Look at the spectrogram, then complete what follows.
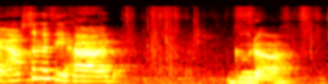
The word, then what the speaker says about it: Gouda: I asked him if he had gouda. I still feel weird saying howa even though I think that's how it's supposed to be pronounced.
